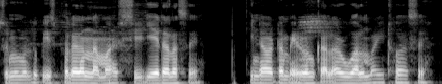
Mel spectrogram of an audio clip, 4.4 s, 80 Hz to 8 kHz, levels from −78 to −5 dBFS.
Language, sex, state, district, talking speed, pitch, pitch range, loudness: Assamese, male, Assam, Sonitpur, 205 wpm, 125 Hz, 120-135 Hz, -17 LUFS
